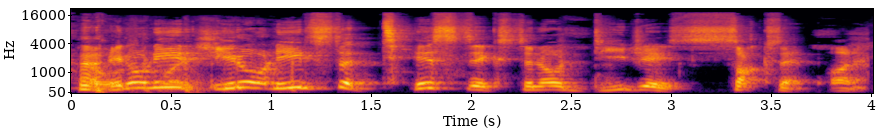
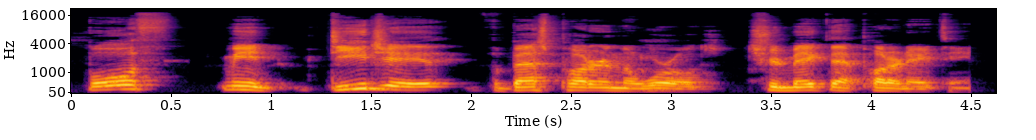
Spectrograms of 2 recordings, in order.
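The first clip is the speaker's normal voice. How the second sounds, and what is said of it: Sarcastic delivery. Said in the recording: “I was being sarcastic.”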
